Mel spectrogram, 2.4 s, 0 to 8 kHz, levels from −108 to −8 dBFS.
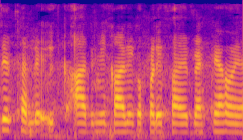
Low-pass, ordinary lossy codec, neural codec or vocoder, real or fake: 7.2 kHz; MP3, 64 kbps; codec, 44.1 kHz, 3.4 kbps, Pupu-Codec; fake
